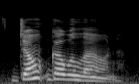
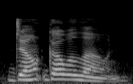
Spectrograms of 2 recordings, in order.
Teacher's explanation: Each of these words has the OH as in NO diphthong in American English.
